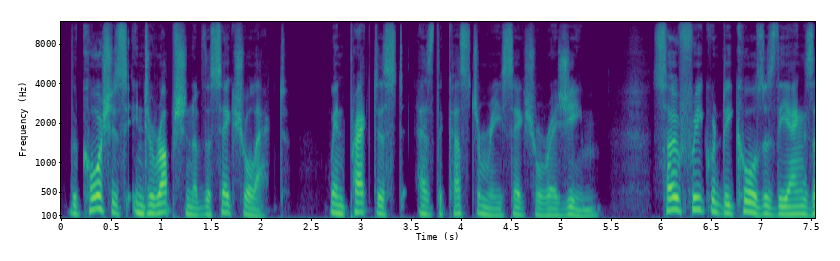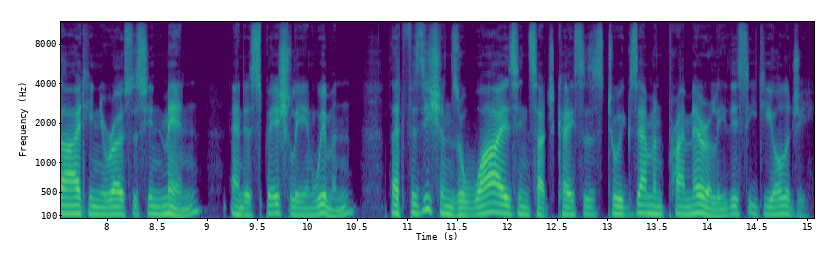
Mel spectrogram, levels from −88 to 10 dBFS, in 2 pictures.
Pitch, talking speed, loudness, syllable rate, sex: 130 Hz, 150 wpm, -20 LUFS, 5.6 syllables/s, male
